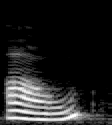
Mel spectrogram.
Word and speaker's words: Aum: So the way we pronounce Aum or Om in your language is So as you heard me, it's A, U, and M. So you have to pronounce each of these sounds equally in the best way you can.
